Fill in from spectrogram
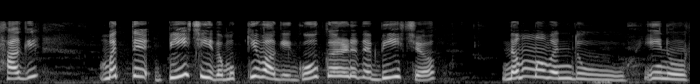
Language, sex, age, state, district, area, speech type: Kannada, female, 18-30, Karnataka, Uttara Kannada, rural, spontaneous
